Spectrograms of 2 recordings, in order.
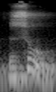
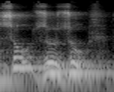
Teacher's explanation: For Z, teeth close together, tongue near upper teeth, voice on vibration. For U, lips rounded and pushed forward, tongue high and back. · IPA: /zuː/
